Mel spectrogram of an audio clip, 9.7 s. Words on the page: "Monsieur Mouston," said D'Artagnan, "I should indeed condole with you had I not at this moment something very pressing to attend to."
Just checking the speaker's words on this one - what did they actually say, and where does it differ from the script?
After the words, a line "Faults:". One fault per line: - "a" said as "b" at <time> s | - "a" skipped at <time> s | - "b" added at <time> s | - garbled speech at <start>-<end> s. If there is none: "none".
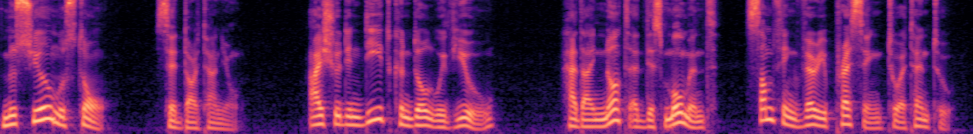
"Monsieur Mouston," said D'Artagnan, "I should indeed condole with you had I not at this moment something very pressing to attend to."
Faults:
none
